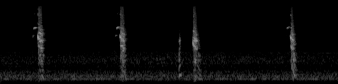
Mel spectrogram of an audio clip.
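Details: A peregrine falcon in Montreal, Canada, recorded 4 November 2023, gives short, harsh, high-pitched notes, four or five in under four seconds at uneven spacing, over a steady low background hiss.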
